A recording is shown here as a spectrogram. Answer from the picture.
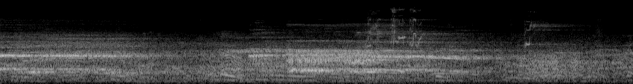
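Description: Roosters crowing: two long, held calls, the second starting about two seconds in and lasting longer.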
